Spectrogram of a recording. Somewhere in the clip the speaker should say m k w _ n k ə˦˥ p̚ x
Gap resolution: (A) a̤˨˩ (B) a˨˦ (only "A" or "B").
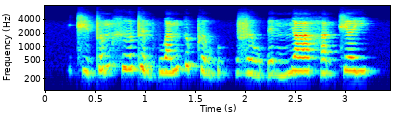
B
